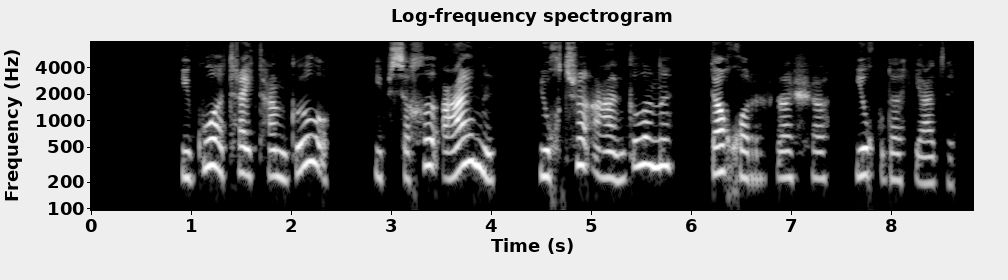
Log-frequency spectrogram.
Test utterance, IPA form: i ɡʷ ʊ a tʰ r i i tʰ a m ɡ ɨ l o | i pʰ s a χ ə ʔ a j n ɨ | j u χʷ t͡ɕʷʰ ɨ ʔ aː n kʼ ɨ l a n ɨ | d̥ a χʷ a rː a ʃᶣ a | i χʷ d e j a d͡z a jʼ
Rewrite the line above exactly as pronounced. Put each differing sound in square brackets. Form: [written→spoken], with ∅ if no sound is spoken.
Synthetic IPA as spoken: i ɡʷ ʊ a tʰ r [i→a] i tʰ a m ɡ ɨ l o | i pʰ s a χ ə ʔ a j n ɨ | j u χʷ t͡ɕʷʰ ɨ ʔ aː n kʼ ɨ l a n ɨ | d̥ a χʷ a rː a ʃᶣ a | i χʷ d [e→a] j a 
